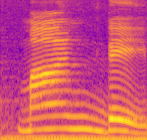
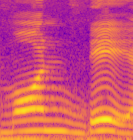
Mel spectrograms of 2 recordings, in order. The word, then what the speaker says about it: Monday: Anggi Today is Monday ingat saja nya Monday bukan Monde ya diingat-ingat di anak-anak Monday Today is Monday Today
